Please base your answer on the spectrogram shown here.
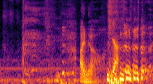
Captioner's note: laughing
